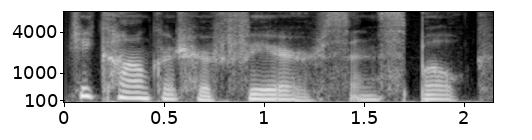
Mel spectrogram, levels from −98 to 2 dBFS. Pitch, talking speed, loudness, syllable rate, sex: 155 Hz, 170 wpm, -16 LUFS, 4.4 syllables/s, female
